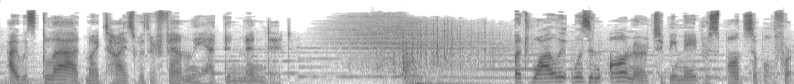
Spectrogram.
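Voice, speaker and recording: An actress voicing a dutiful, resolute city constable in a game, narrating in a composed and earnest manner. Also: female voice, low-pitched. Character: dutiful, plain-spoken female city constable, steady and resolute. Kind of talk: dramatic scripted narration. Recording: voice over music.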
